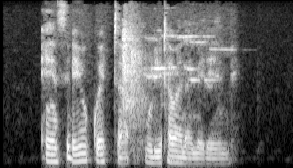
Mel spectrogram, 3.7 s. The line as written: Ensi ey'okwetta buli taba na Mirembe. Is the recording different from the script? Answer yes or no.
no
